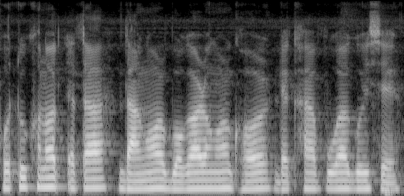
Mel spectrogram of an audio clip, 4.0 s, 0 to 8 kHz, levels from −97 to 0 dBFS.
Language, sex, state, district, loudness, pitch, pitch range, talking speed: Assamese, male, Assam, Sonitpur, -17 LUFS, 120 Hz, 120-130 Hz, 135 wpm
